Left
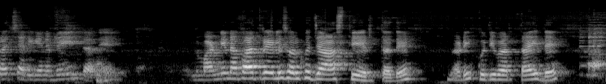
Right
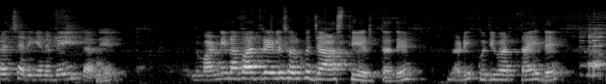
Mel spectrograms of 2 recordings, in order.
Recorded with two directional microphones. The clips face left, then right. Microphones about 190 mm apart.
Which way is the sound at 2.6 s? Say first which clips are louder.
Left 2 dB; 50° left (ahead or behind).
